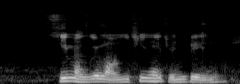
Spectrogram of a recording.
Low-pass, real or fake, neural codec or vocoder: 10.8 kHz; fake; codec, 24 kHz, 1 kbps, SNAC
